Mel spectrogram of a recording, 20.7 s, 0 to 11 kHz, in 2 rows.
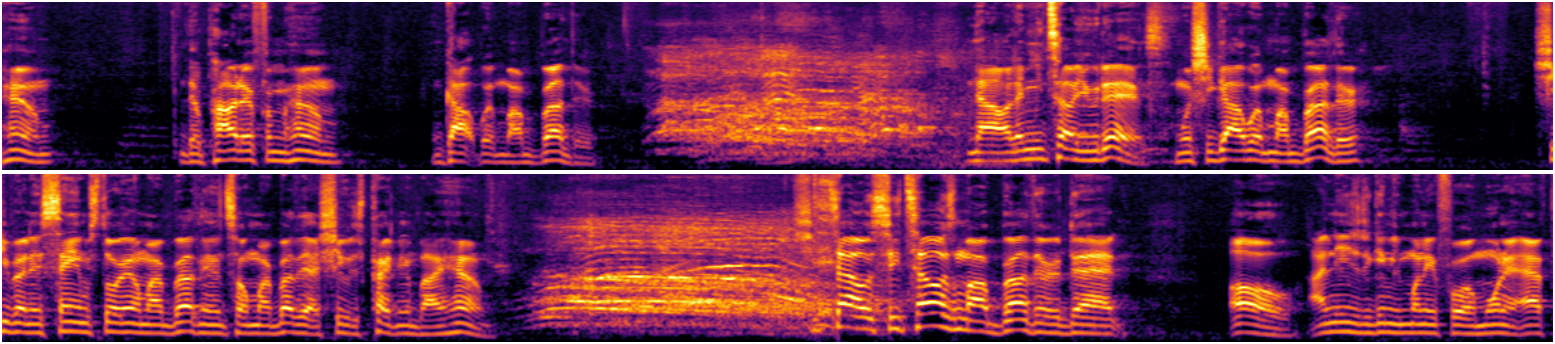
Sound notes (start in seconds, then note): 4.3 audience gasp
